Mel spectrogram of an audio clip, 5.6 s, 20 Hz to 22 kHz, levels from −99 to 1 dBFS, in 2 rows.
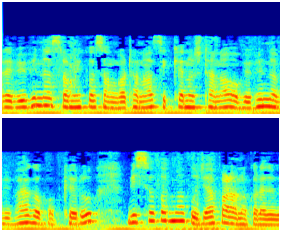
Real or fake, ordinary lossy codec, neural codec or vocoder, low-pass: real; none; none; 7.2 kHz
